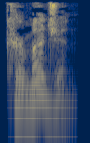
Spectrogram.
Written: curmudgeon

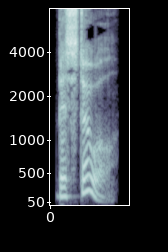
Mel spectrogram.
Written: bestowal

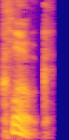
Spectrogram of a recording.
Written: cloak

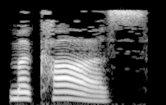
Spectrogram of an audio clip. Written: macaws

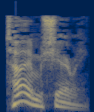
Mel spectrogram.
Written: time-sharing

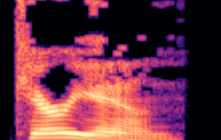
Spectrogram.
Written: carrie ann

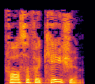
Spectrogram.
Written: falsification

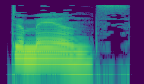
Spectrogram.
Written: demands

